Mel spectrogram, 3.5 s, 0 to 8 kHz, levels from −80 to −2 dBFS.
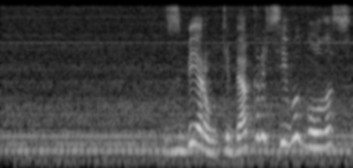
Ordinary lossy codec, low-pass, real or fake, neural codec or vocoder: none; 7.2 kHz; real; none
